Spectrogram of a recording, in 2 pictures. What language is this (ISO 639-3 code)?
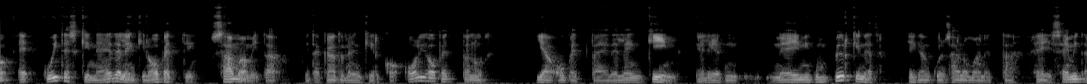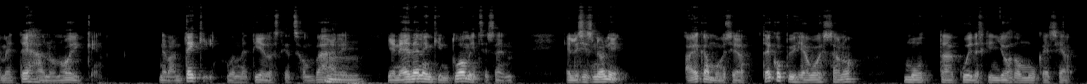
fin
